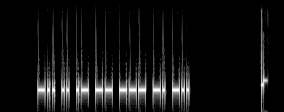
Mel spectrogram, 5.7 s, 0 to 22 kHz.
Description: Morse code, heard as a keyed tone, about 25 wpm, 700 Hz. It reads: DIAMOND
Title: Seven Letter Words - 25wpm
